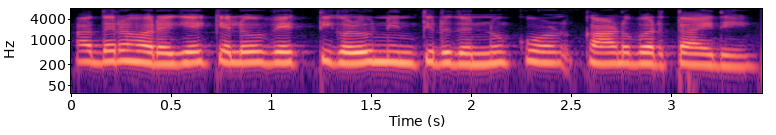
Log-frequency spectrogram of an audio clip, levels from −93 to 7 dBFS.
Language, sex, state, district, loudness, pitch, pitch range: Kannada, female, Karnataka, Bidar, -14 LUFS, 230 Hz, 220-235 Hz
